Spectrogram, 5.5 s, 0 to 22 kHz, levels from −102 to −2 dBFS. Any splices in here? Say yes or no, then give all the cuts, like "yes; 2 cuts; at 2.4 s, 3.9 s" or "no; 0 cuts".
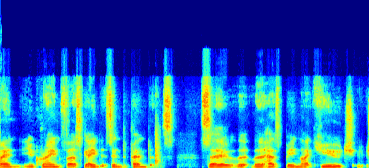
no; 0 cuts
